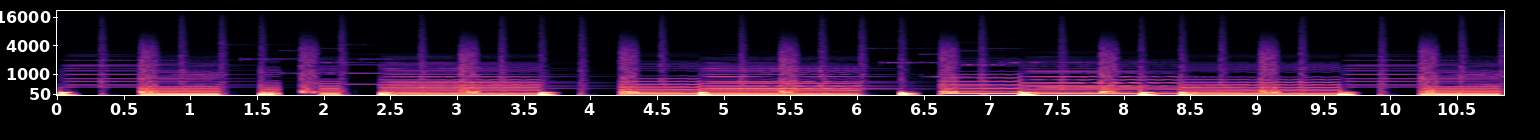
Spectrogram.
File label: piano chiptune thing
